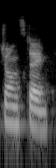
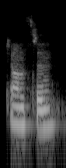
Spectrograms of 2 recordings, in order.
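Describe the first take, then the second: First: The name is split into two separate words. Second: The name runs together quickly as one word. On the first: "I'm sure it is John Stone" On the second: "pronounce that with a bit faster"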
